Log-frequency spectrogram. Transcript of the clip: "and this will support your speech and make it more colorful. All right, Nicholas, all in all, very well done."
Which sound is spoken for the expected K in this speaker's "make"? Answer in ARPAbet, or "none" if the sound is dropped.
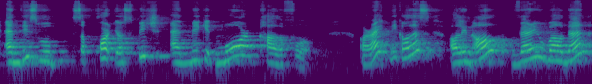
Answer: K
